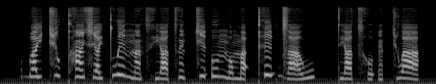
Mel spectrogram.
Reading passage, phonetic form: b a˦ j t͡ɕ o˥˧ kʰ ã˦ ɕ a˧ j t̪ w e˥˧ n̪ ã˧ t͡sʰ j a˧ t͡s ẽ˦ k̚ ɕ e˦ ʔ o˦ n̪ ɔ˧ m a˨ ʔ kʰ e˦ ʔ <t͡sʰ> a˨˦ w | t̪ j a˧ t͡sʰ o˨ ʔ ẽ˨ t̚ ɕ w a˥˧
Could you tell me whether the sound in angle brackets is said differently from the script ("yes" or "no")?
yes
